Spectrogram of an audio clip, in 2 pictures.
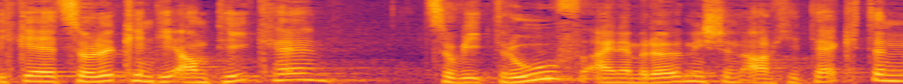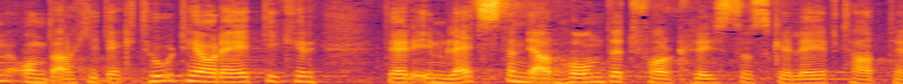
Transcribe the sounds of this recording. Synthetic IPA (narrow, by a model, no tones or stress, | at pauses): ʔɪçɡ̥eːət͡suʁʏkɪndiːʔɑntʰiːkʰə | z̥oviːtɾuːfʔa̰ɪnəmʁøːmɪʃənɑ̰ʁçitʰɛktənʊndɑ̰ɾçitɛktʰuːtʰeoʁeːtɪkʰə | d̥eːɾɪmlɛt͡stənja̰ːɐɦʊndətfoːɐkʁ̥ɪstʊsɡ̥əleːpthatə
